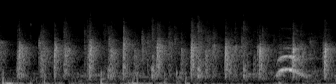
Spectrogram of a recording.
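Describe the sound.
An audience applauds comedians at a stand-up comedy show: quick, sharp clapping in an uneven patter, with a voice rising over the clapping near the end.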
